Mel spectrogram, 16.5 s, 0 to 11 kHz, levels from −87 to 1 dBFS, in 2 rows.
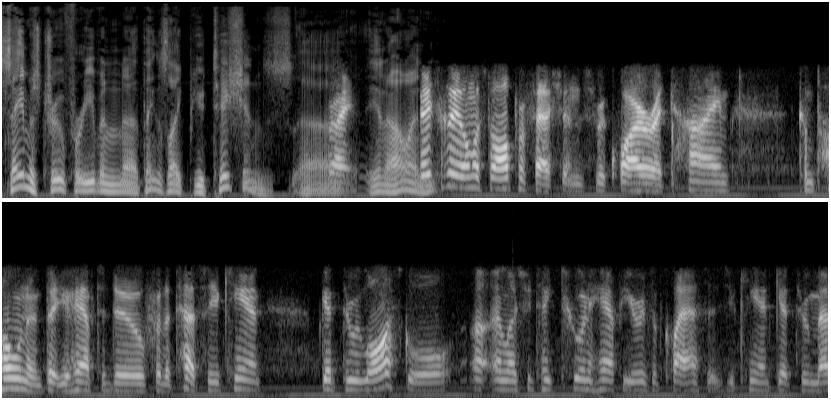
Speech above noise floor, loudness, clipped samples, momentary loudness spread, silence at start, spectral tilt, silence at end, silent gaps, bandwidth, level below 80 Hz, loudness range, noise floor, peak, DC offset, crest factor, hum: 29 dB; -25 LUFS; under 0.1%; 17 LU; 0 s; -5.5 dB/octave; 0 s; none; 11 kHz; -58 dBFS; 11 LU; -54 dBFS; -4 dBFS; under 0.1%; 22 dB; none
